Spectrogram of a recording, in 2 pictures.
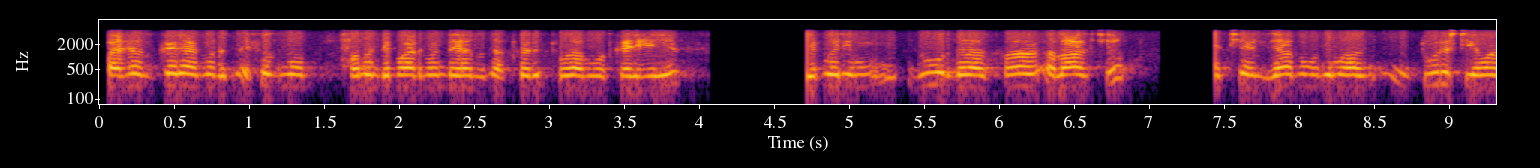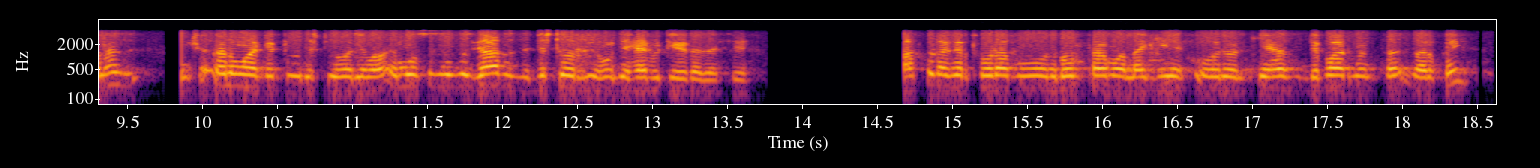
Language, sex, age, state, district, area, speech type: Kashmiri, male, 30-45, Jammu and Kashmir, Bandipora, rural, conversation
